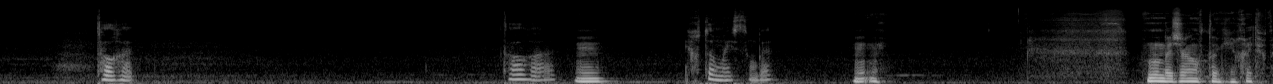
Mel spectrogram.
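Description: A man speaks in short, quiet phrases close by.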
